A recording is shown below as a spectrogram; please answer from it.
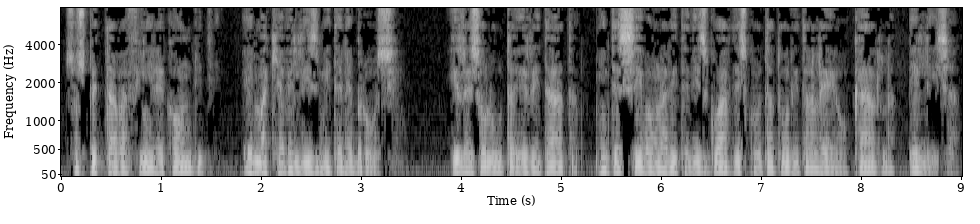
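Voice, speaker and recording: A man narrating a novel in a measured, literary audiobook reading. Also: sits low, breathy edge.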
